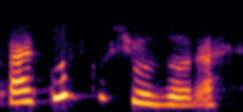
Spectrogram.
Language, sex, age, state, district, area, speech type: Kashmiri, female, 30-45, Jammu and Kashmir, Ganderbal, rural, conversation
